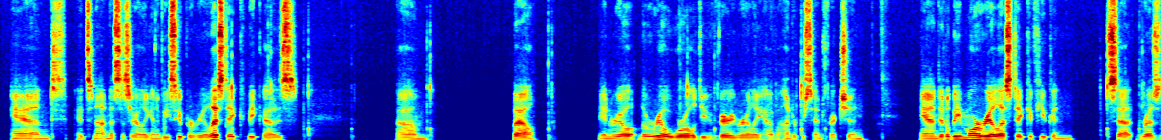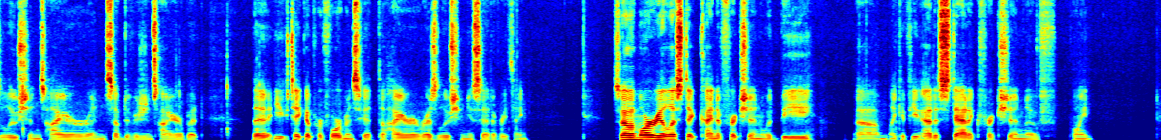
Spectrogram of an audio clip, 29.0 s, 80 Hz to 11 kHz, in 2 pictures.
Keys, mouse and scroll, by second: 3.0 shift+middle click, 4.0 middle click, 5.5-7.1 middle drag, 8.7 shift+middle click, 10.1 middle click, 14.0 middle click, 14.9-16.9 middle drag, 17.6 middle click, 21.1 right click, 25.4-27.7 right drag, 27.7-29.0 drag.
